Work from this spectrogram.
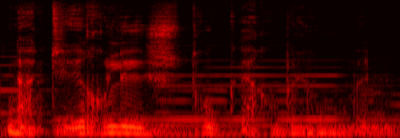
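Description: An actress playing a confidante who recalls a courtship in a radio drama monologue, with hesitant pauses. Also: female voice, a bass voice, creaky, heavily acted. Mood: confiding. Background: music with cello.

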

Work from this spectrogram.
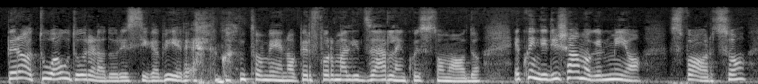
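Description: A woman's voice: mid-range voice, expressive, normal speed, hardly any pauses. A woman interviewed as a playwright and actress, explaining conversationally and emphatically, rephrasing and piling up short phrases.

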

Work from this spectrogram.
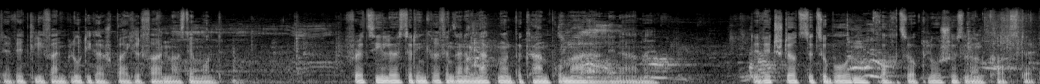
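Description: An actor playing a hard-boiled police detective who narrates a radio drama in a terse, grim, literary way. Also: male voice, very deep voice, fairly even intonation, moderate pace. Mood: cold, detached. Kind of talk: scripted first-person radio drama narration. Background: music.

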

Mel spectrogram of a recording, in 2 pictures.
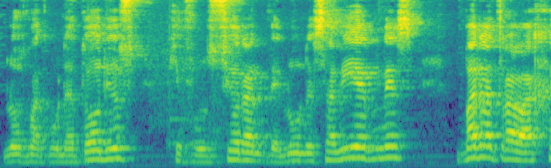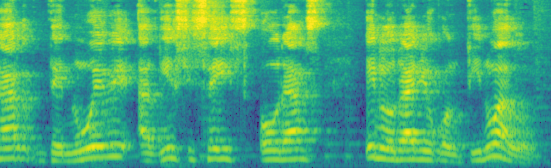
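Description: A man's voice: on the high side, expressive, measured pace, few pauses, roomy sound. A man with a Chilean accent presenting a scripted radio newscast. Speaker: news presenter. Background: music bed.

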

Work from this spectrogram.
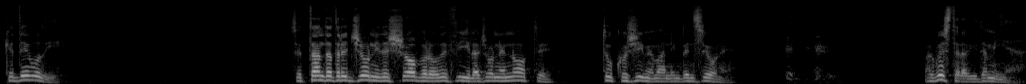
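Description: Guy acting as tired bitter old retired factory worker, marche accent, kinda high voice, wry stage monologue. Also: normal speed, pauses often, lightly acted. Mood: bitter, resigned. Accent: central Italian, Marche. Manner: colloquial dialect, wry and rueful. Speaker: solo stage actor. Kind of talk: dramatic theatrical monologue.

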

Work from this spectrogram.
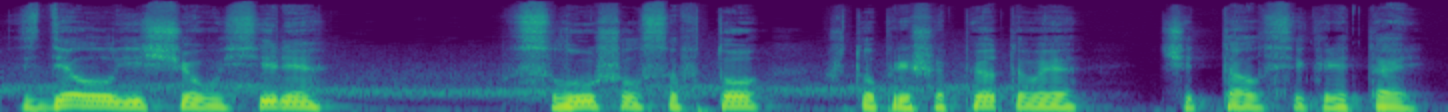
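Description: A man's voice: on the low side, dark tone, slight background noise. A man narrating a radio drama in a scripted, storytelling style.

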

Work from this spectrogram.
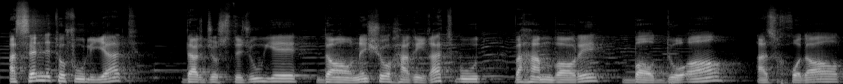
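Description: A man reads a scripted audiobook in a measured, formal manner. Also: on the low side, a bit bright. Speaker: audiobook narrator.

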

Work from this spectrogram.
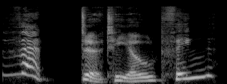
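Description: A woman's voice: on the high side, huge pitch swings, slow pace, no echo, pitched above the performer's own voice, full character voice. A woman voicing a poor, caring, fretful mother in a storybook, in an exclaiming manner. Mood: fussy. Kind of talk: storybook character voice.

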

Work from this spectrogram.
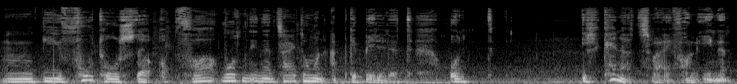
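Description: A man's voice: mid-range voice, a little slow, lightly acted. An actor playing a timid, fussy male porter and secretary in a German crime radio play, speaking politely and formally with hesitations. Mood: hesitant, hushed. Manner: hesitant, polite, formal, breaking into hushed tones. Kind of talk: 1980s German crime radio drama acting. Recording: studio radio play with noisy background ambience.

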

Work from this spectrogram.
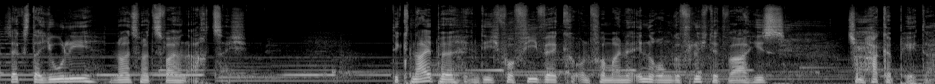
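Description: Male actor, world-weary detective, low pitch, measured sombre noir narration, radio drama, prominent music. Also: close to an everyday voice.

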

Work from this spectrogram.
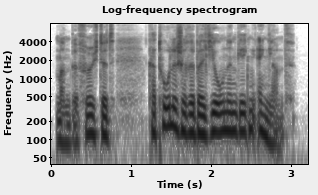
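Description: A man's voice: mid-range voice, lively intonation, moderate pace, warm tone, no echo. Sober male narrator, close and dry. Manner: sober, factual. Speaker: narrator and announcer. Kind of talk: scripted radio drama narration.

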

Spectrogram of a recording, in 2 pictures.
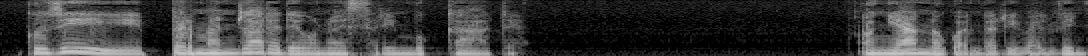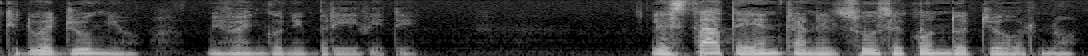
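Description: An actress playing an anguished, stubbornly hopeful grieving sister in a theatrical radio monologue, intense and emotive with dramatic pauses. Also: female voice, on the low side, gravelly, warm tone, no echo, poor audio.

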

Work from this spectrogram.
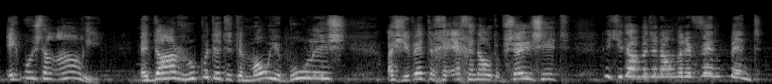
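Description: An actor playing a hapless husband roped into posing as a sea captain, in a radio drama. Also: male voice, very high-pitched, lively intonation, moderate pace, a bit bright, heavily acted. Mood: bewildered.

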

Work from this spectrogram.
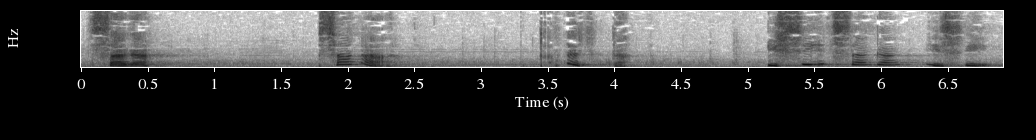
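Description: Imperious, very slow-speaking old widow. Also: female voice, very high voice, sing-song, exaggerated voice. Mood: calling out. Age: older. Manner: slow, deliberate, commanding. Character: frail elderly widow, reclusive, imperious and insistent. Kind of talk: radio drama acting. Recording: music behind the voice.

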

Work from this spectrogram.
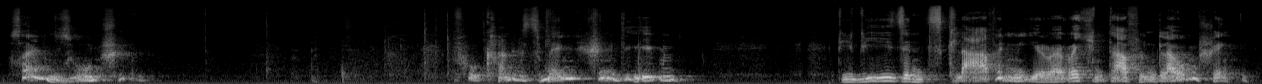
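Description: Creaky, declamatory old cardinal. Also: male voice, on the high side, very animated, darkish tone, exaggerated voice. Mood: outraged, scornful. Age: older. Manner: declamatory, halting, pompous. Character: very old, indignant, grandiose cardinal, half-blind. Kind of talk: 1960s German radio play acting. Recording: roomy echoing 1960s radio studio.

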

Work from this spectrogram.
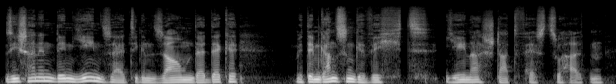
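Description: A troubled, reflective male traveller in a radio play, with a fairly low voice. He speaks in measured, literary phrases, recorded dry and close as if reading from a diary. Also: expressive, a little mellow, dry recording. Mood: weary, observant.

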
